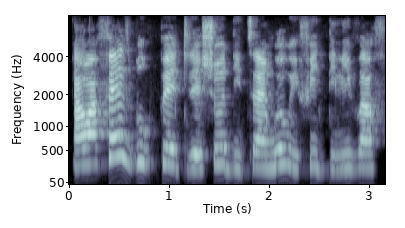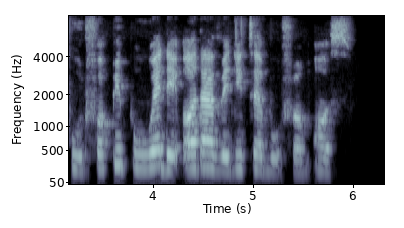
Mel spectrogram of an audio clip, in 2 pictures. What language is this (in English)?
Nigerian Pidgin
